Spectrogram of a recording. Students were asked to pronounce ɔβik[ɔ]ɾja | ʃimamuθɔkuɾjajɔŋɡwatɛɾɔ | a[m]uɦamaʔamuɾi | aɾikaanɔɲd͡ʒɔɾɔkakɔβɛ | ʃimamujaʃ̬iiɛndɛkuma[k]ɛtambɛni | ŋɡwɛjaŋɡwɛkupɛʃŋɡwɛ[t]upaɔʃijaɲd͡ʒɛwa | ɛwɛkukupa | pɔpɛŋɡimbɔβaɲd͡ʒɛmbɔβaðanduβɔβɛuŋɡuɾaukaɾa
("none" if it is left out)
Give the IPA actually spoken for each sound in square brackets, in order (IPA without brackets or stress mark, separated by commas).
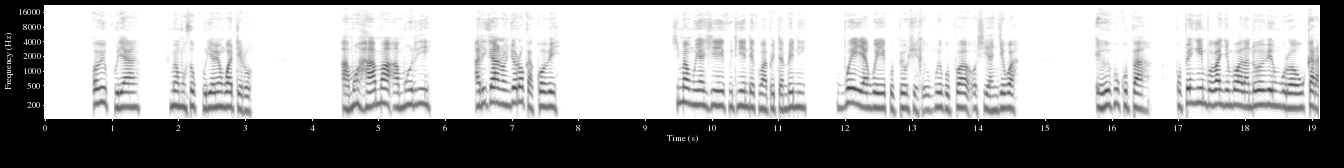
u, m, p, k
